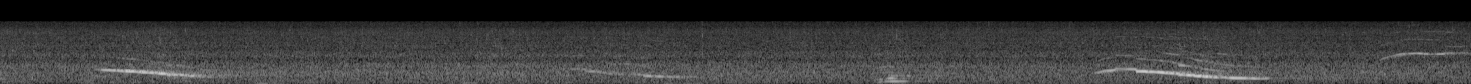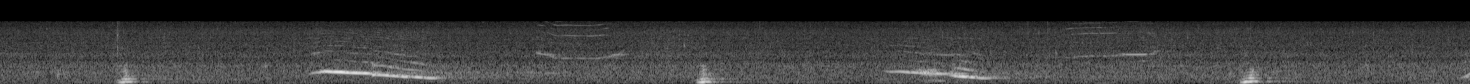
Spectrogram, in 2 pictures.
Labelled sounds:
1.2	1.8	humpback whale, 0.88 to 1.3 kHz
11.3	12.4	humpback whale, 0.81 to 1.3 kHz
13.8	14.6	humpback whale, 1.1 to 1.7 kHz
18.3	19.0	humpback whale, 0.78 to 1.8 kHz
20.1	21.0	humpback whale, 1.2 to 6.8 kHz
24.1	24.4	humpback whale, 1.4 to 1.6 kHz
25.3	26.3	humpback whale, 1.2 to 7.3 kHz

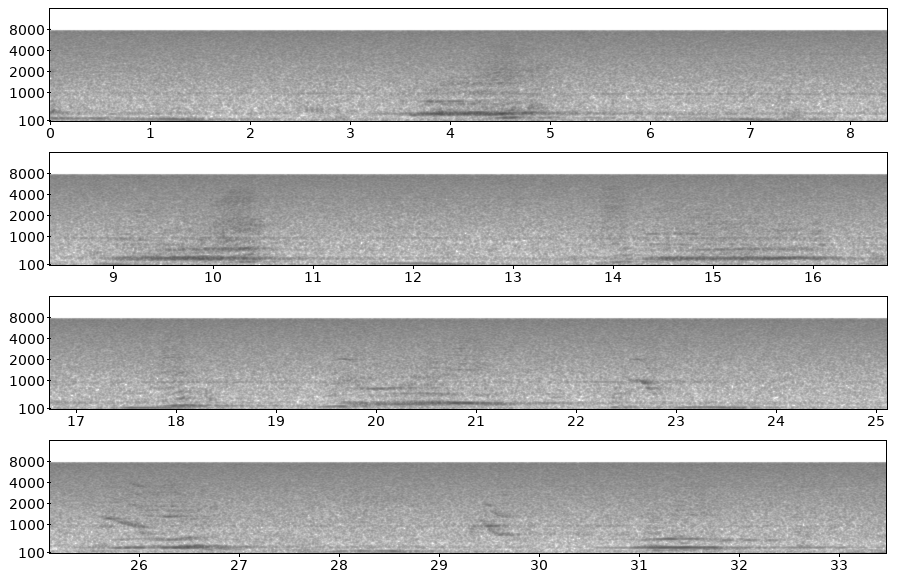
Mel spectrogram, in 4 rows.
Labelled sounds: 22.5	22.8	humpback whale, 0.80 to 1.2 kHz
25.6	26.5	humpback whale, 0.86 to 1.4 kHz
29.3	29.6	humpback whale, 0.80 to 1.2 kHz

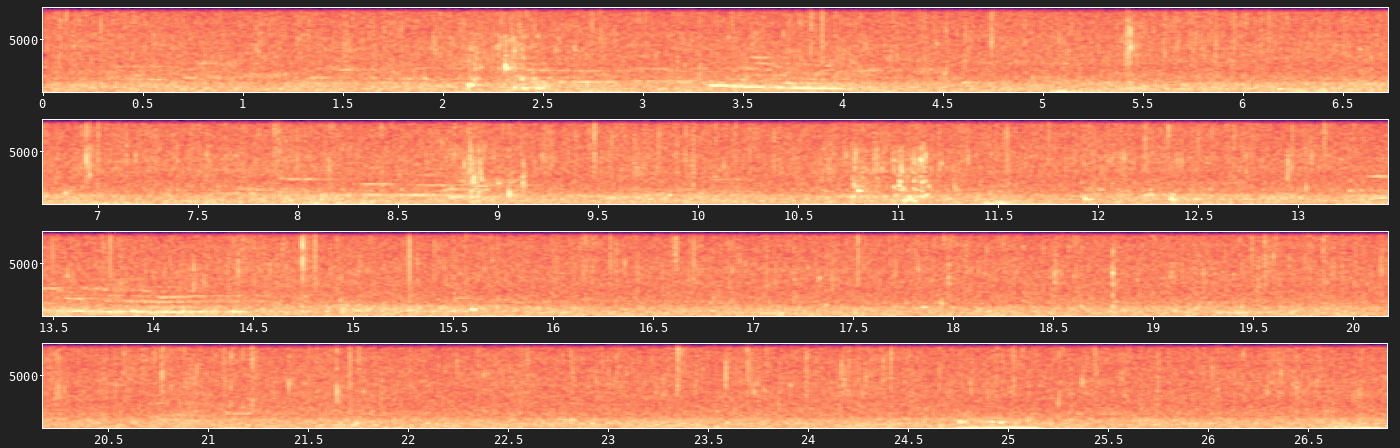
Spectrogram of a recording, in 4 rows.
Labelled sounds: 1.0	1.7	humpback whale, 1.7 to 2.4 kHz
2.4	3.3	humpback whale, 0.94 to 2.2 kHz
7.9	8.7	humpback whale, 0.91 to 2.6 kHz
13.8	14.3	humpback whale, 1.3 to 2.0 kHz

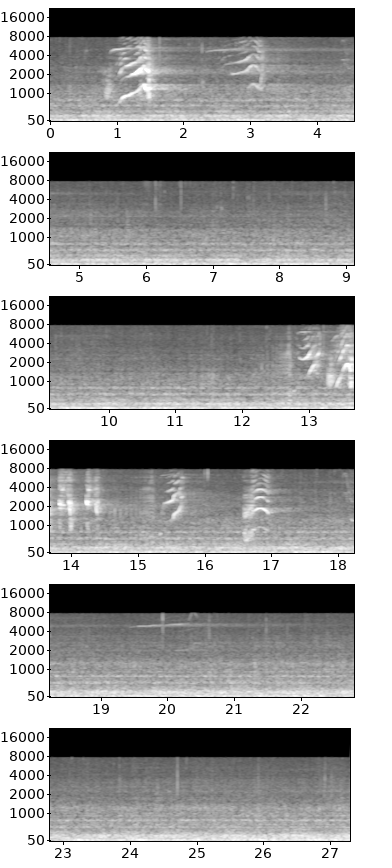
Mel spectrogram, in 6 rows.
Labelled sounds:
0.7	5.7	killer whale, 0.33 to 8.0 kHz
12.4	15.7	killer whale, 0.36 to 8.0 kHz
16.5	17.1	killer whale, 0.11 to 8.0 kHz
18.0	18.3	killer whale, 1.9 to 7.0 kHz
19.3	21.1	killer whale, 1.5 to 8.0 kHz

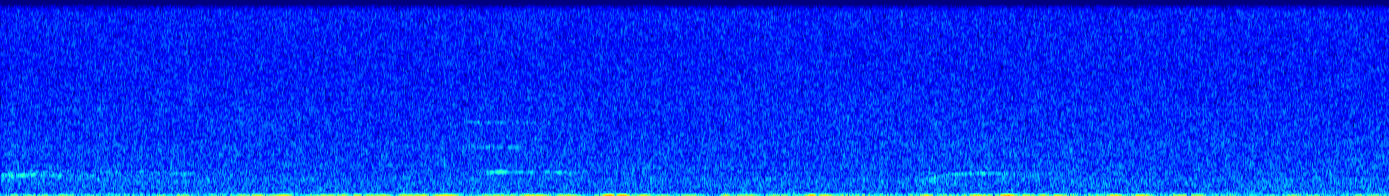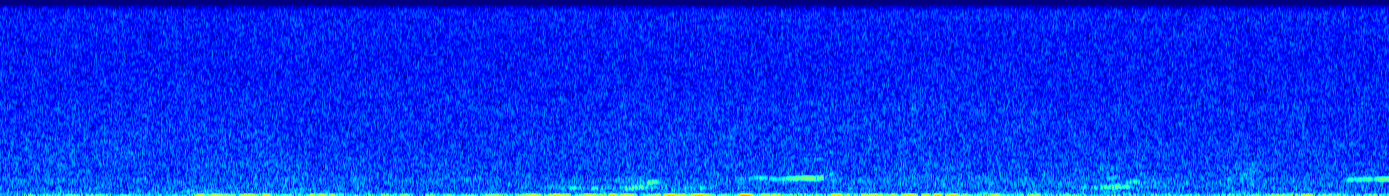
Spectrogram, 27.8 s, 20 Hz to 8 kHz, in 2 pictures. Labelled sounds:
4.8	5.1	humpback whale, 0.93 to 1.1 kHz
9.3	9.7	humpback whale, 0.80 to 0.99 kHz
21.8	22.2	humpback whale, 0.80 to 0.86 kHz

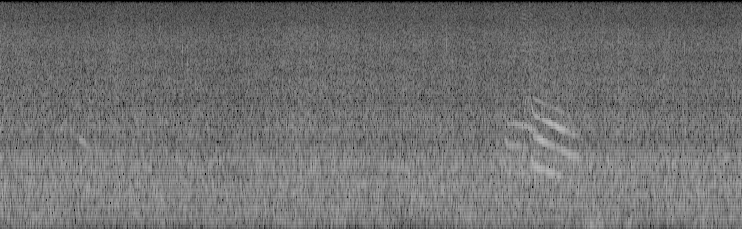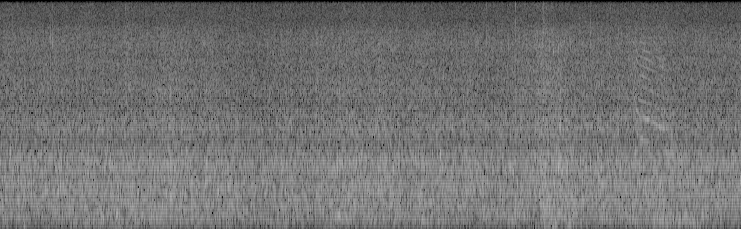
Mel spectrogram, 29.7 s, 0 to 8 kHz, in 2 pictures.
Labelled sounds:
1.5	1.8	killer whale, Bigg's (transient), 1.1 to 1.3 kHz
10.1	11.6	killer whale, Bigg's (transient), 0.78 to 2.2 kHz
27.6	28.2	killer whale, Bigg's (transient), 1.3 to 3.8 kHz

